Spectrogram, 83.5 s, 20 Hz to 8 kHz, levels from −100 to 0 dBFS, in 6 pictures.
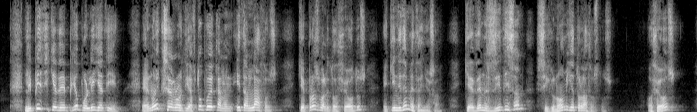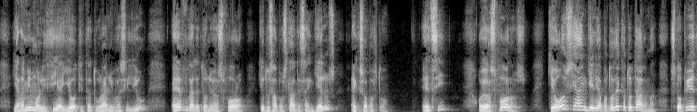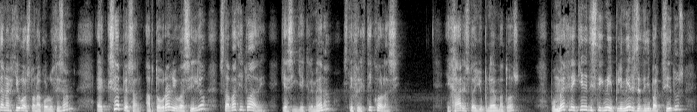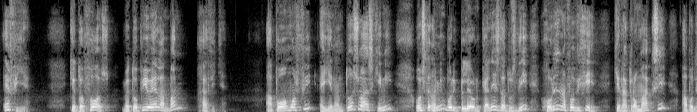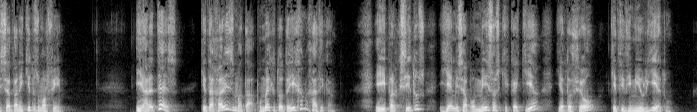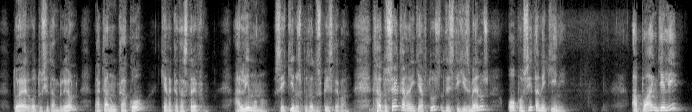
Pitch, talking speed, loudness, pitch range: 135 Hz, 130 wpm, -15 LUFS, 115-185 Hz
